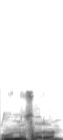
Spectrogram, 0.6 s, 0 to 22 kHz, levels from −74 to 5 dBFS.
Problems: constant background noise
